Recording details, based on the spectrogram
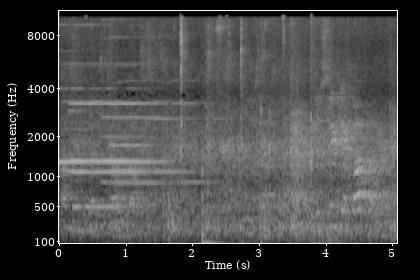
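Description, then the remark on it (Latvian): A steady, high electric bell rings continuously for about two seconds in the Latvian Saeima (parliament) to call a session break, then cuts off and gives way to a murmur of many voices and shuffling movement. “Ir pienācis arī laiks pārtraukumam, līdz ar to lūdzu zvanu.”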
